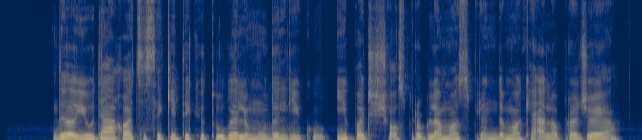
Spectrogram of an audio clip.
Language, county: Lithuanian, Vilnius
